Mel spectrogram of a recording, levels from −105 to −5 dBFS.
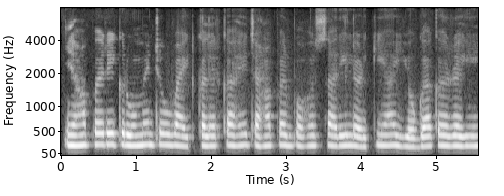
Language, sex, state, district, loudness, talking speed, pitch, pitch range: Hindi, female, Punjab, Pathankot, -15 LUFS, 205 wpm, 205 Hz, 195-215 Hz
